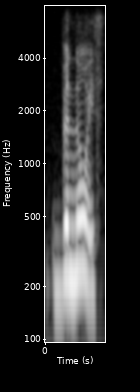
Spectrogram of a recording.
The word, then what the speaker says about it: Benoist: It's Benoist, like moist. Yeah. But it's different from Benoit, the wrestler, although spelled the same way.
